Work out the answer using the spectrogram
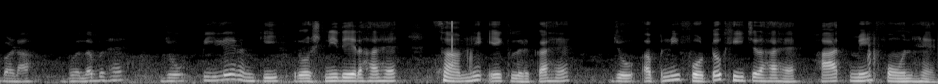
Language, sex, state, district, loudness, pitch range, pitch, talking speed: Hindi, male, Punjab, Pathankot, -21 LUFS, 145-170 Hz, 155 Hz, 160 wpm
